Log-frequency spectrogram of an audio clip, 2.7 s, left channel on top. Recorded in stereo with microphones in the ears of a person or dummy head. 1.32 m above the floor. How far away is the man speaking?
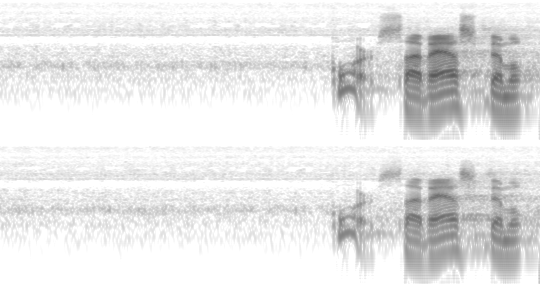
About 0.5 m.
